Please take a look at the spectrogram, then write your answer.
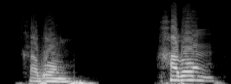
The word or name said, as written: jabon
